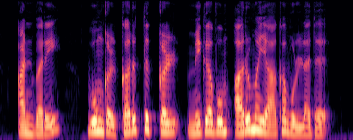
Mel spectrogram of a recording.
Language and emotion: Tamil, neutral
